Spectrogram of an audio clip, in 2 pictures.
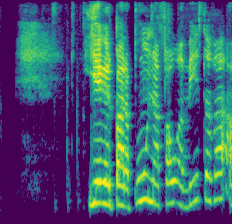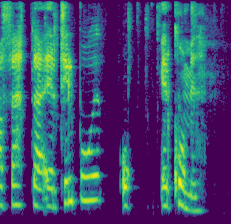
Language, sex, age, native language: Icelandic, female, 50-59, Icelandic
